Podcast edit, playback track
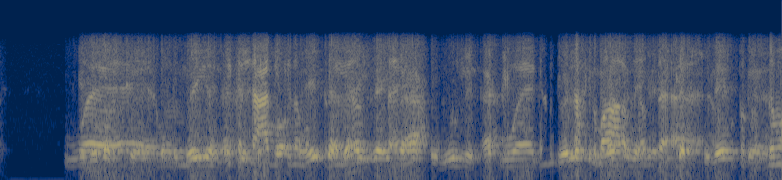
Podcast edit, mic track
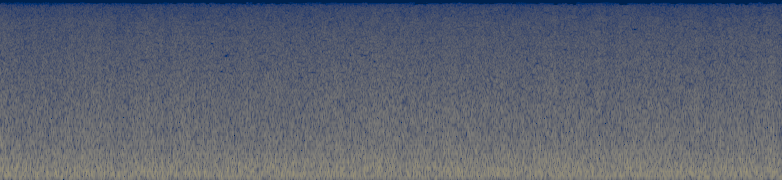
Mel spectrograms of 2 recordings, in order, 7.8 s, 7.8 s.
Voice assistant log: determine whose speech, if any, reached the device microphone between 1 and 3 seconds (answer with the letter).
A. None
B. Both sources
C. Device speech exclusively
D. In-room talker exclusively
A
